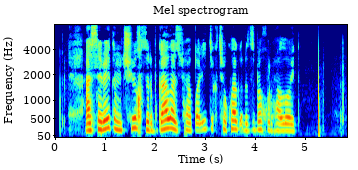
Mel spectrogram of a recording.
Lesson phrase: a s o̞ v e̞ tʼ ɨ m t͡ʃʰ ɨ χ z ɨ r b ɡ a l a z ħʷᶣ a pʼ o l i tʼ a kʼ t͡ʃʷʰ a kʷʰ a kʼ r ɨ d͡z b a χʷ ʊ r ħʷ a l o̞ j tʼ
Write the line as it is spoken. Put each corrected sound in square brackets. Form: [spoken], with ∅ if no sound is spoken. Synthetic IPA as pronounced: a s o̞ v e̞ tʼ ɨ m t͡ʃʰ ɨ χ z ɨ r b ɡ a l a z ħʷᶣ a pʼ o l i tʼ [i] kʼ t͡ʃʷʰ a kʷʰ a kʼ r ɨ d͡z b a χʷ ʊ r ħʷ a l o̞ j tʼ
